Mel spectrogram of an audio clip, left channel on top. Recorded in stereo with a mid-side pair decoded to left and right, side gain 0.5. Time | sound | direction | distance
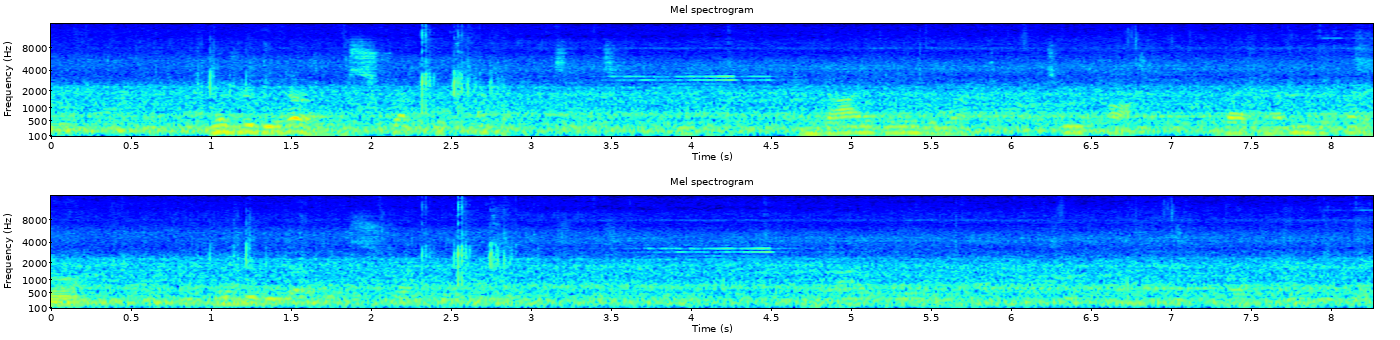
1.0 | a man speaking | 70° left | 5 m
